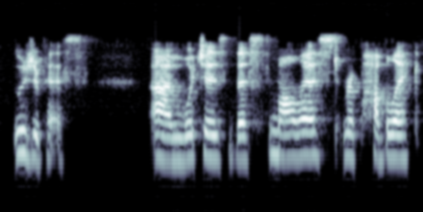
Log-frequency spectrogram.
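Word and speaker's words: Užupis: I was calling it Uzupis, but it's actually Ujupis, which is the smallest republic in the world.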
